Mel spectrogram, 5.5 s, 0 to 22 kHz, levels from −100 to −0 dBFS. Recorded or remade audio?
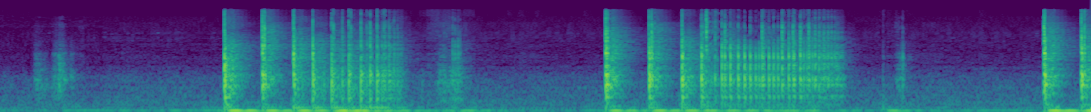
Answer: recorded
